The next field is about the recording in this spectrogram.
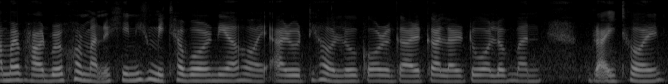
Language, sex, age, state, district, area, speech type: Assamese, female, 30-45, Assam, Sonitpur, rural, spontaneous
